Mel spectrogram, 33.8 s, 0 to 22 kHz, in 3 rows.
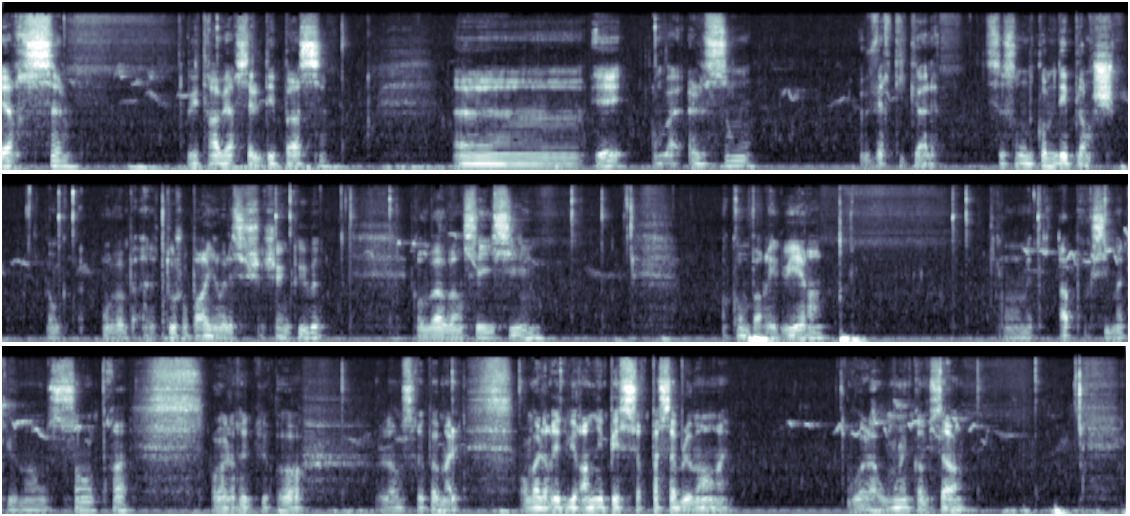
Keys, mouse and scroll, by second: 3.4-9.2 middle drag, 11.8 click, 14.0 click, 14.7 middle click, 16.2-17.2 drag, 17.2-19.2 middle drag, 19.6 s, 20.8 click, 21.6-22.8 drag, 22.9-23.4 scroll up 1, 23.5-24.5 middle drag, 25.4 scroll down 1, 25.9-27.2 middle drag, 27.4 scroll up 1, 27.6 middle click, 29.1-32.0 drag, 32.2-33.4 middle drag.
